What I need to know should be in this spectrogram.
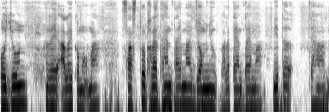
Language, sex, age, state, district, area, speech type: Santali, male, 18-30, West Bengal, Bankura, rural, spontaneous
